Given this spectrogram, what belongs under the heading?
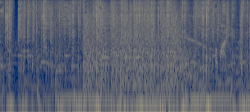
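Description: Rapid bursts of gunfire in the video game Niftyland crackle continuously amid dense, noisy action, with brief sharp shots scattered throughout and no clear pauses.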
